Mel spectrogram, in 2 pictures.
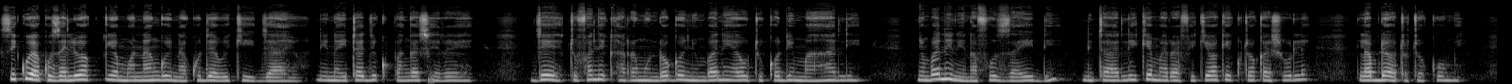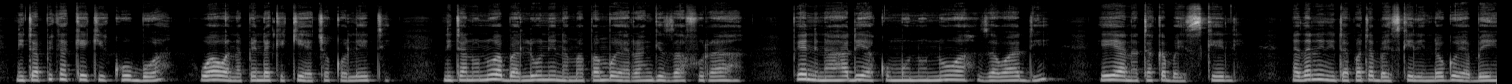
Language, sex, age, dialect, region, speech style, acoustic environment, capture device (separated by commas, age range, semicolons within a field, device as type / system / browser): Swahili, female, 25-34, Kenya - Nairobi Sheng-influenced, Kenya, relaxed; focused, silence; people talking, mobile / Linux / Chrome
